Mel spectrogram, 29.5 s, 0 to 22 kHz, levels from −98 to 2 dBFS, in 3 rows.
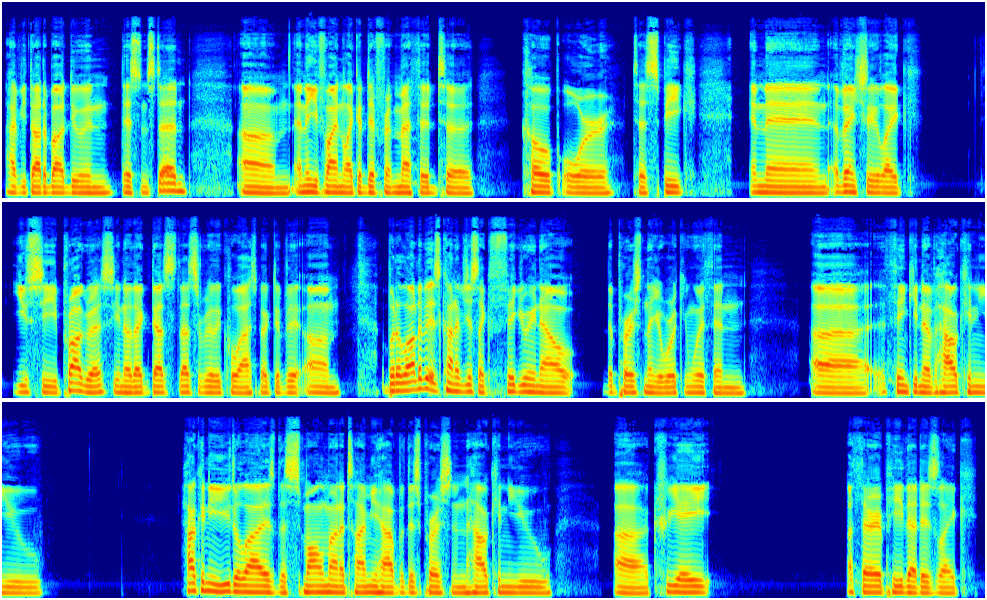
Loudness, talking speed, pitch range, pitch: -19 LUFS, 185 wpm, 115-125 Hz, 120 Hz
